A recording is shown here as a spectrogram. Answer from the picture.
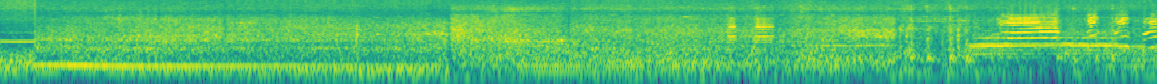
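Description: A long, steady, low horn tone over street traffic noise, breaking off briefly about three and a half seconds in and then resuming; a higher, wavering tone comes in near the end.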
